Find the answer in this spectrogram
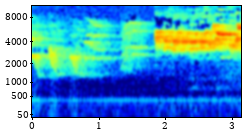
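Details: Song of a Maestro goldfinch-canary hybrid used as a teaching recording for goldfinches and canaries: soft downward-slurred notes repeated a few times, followed by a sudden loud, rapid, high rattling trill.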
